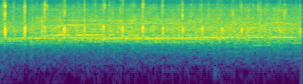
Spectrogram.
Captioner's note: audience applauding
